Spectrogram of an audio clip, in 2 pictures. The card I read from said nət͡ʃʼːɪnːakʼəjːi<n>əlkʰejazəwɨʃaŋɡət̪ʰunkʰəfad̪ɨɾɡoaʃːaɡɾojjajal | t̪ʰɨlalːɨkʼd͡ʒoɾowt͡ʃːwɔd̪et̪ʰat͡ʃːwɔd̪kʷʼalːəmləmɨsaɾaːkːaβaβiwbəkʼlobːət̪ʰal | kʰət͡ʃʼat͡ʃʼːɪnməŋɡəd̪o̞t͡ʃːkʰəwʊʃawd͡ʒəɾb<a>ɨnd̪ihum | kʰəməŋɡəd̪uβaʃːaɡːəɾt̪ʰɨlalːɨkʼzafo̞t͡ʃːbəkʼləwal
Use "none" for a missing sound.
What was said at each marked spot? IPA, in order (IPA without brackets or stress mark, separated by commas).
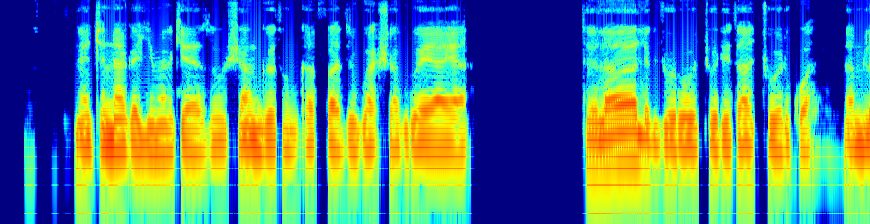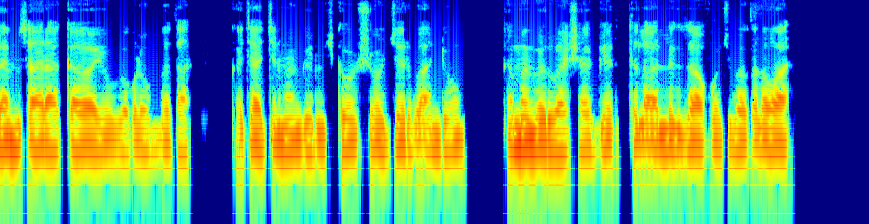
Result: m, a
